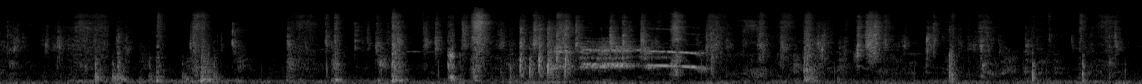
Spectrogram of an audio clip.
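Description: A single drawn-out bird call, falling slightly in pitch, about six seconds in, over scattered clicks and knocks of handling and movement.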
